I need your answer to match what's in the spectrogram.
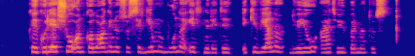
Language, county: Lithuanian, Vilnius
